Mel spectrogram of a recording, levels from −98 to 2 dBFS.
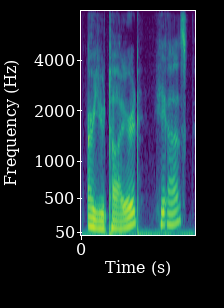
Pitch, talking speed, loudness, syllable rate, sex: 125 Hz, 175 wpm, -16 LUFS, 6.0 syllables/s, male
